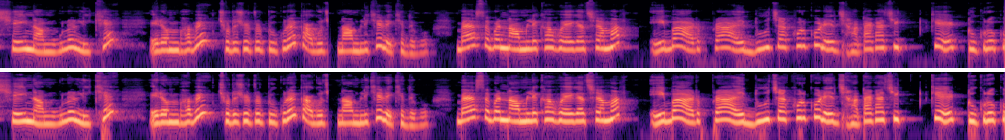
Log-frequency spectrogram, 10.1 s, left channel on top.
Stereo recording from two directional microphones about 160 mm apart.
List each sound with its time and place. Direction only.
0.0 s speech: 20° right (ahead or behind)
